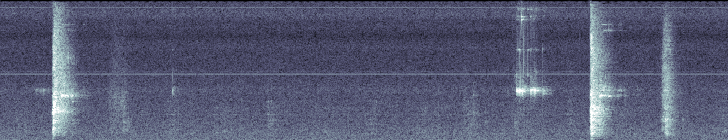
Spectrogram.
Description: My Cat Zelda having a sneezing fit!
